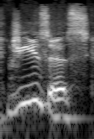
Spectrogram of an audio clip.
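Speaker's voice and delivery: high, sharp vicar's snap; snapping. A narrator's reading. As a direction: cut the child short irritably. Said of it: "snapped the vicar".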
